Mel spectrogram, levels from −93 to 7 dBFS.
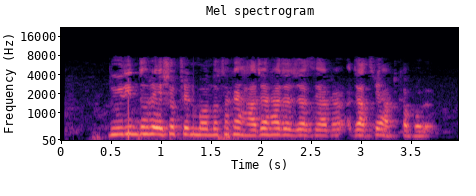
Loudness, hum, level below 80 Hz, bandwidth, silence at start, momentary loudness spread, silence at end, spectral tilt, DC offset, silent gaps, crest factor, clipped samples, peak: -22 LUFS; none; -56 dBFS; 7.8 kHz; 0.3 s; 9 LU; 0.25 s; -5 dB/octave; under 0.1%; none; 16 dB; under 0.1%; -6 dBFS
